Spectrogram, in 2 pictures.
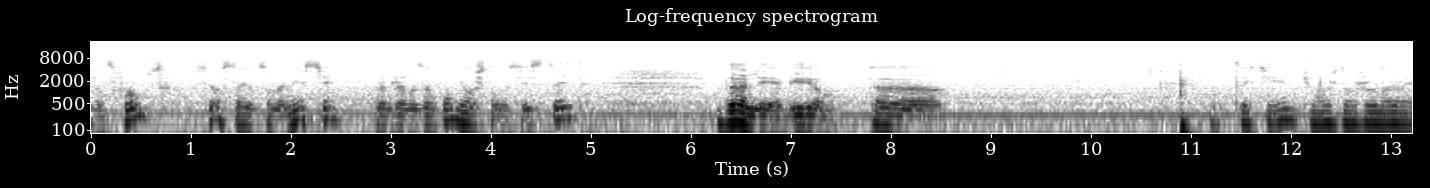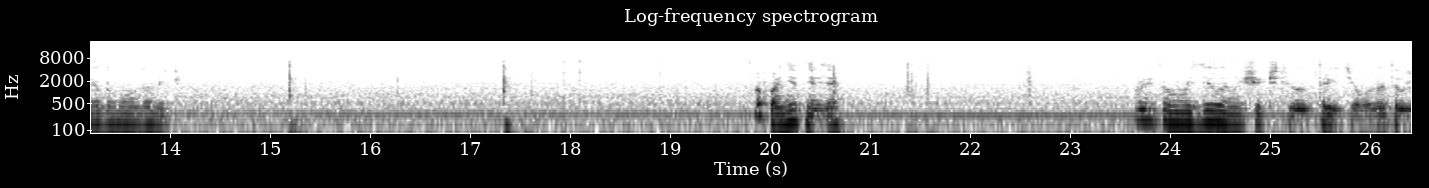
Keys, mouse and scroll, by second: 1.3-4.4 middle drag, 5.8-9.0 drag, 11.6 shift+click, 15.1 Delete, 17.3 Delete, 17.9-21.4 right drag, 21.4 ctrl+z, 24.4 click, 25.2 click.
